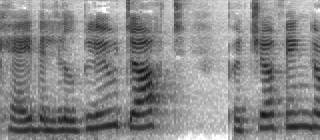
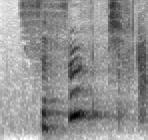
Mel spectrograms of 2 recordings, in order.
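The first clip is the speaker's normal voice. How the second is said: high aside; 13 semitones higher than usual. Acted.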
